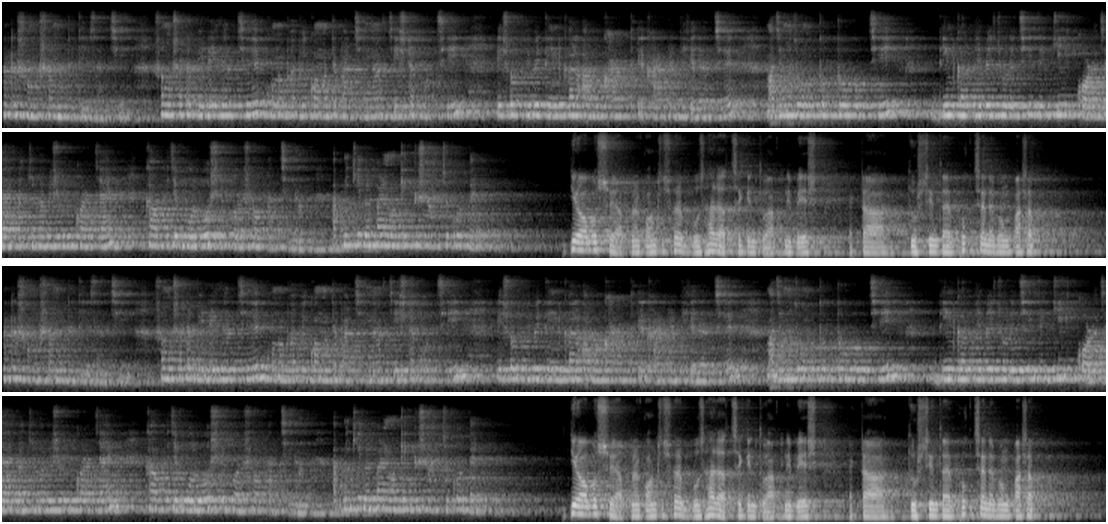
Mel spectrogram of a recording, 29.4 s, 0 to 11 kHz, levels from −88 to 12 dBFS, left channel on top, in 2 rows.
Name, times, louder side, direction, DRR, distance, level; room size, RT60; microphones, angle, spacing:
voice 1, 0.0-11.9 12.4-19.0 19.3-21.1, left 1 dB, 35° left, -3 dB, 3.0 m, -26 dB
voice 2, 22.3-25.6 26.2-26.5 26.8-28.5, right 2 dB, 15° right, 7 dB, 0.3 m, -19 dB
17.5 x 15.0 x 4.6 m, 2.5 s
head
